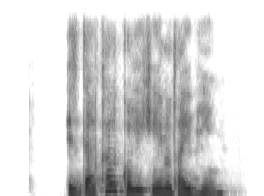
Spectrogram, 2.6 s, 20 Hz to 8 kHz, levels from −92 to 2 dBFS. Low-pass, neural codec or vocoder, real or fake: 7.2 kHz; codec, 16 kHz, 4 kbps, FreqCodec, smaller model; fake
